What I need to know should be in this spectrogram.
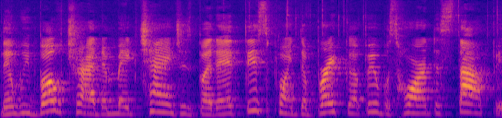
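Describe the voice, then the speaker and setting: Raised and projected, the voice races along at a very fast pace with fairly even intonation. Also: woman. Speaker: spoken word poet. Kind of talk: spoken word poetry.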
